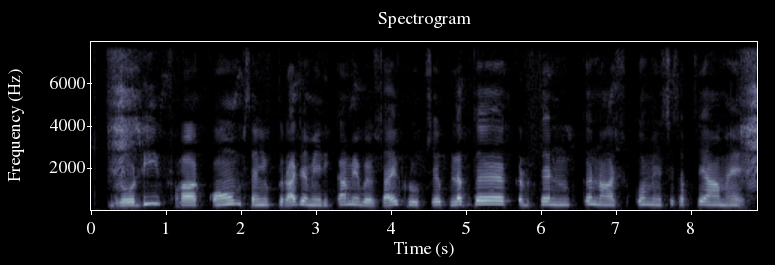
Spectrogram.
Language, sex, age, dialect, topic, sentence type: Hindi, male, 18-24, Awadhi Bundeli, agriculture, statement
